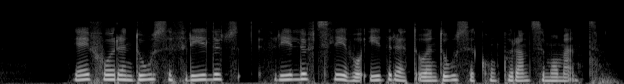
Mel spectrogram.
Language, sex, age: Norwegian, female, 37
